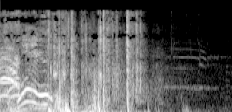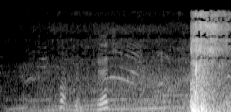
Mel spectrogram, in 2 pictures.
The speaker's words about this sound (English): Like, this car is barely moving. You're scared of this? You had to shoot three times?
